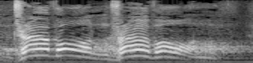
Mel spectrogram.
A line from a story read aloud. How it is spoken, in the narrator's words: suddenly they saw him wave his hand triumphantly and say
